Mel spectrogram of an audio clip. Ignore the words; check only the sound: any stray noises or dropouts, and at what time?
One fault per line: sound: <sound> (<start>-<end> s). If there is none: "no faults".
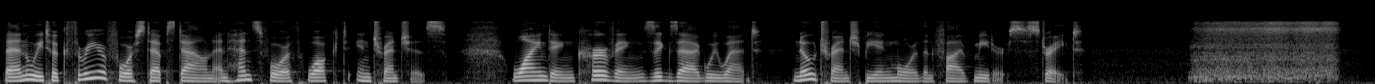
sound: breath (11.9-13.4 s)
